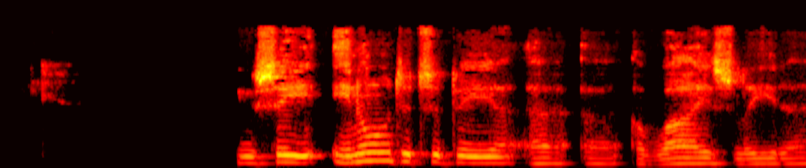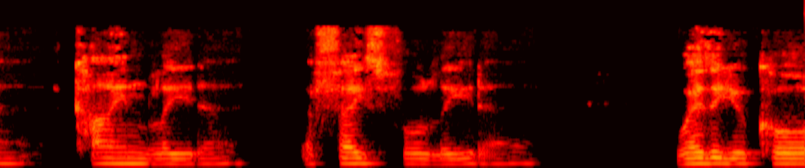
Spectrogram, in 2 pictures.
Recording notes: Q & A (Zoom). Teign Valley Sessions.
